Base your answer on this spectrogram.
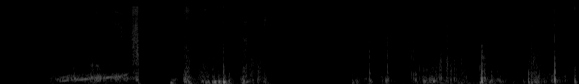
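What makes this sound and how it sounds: Long natural nails scratch and tap along the abrasive surface of a long, thin, flat emery nail file with a pink edge lying on a table. A rising, gritty scrape is followed by short scratches and light taps, then a brief pause before more rasping scratches and crisp taps.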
